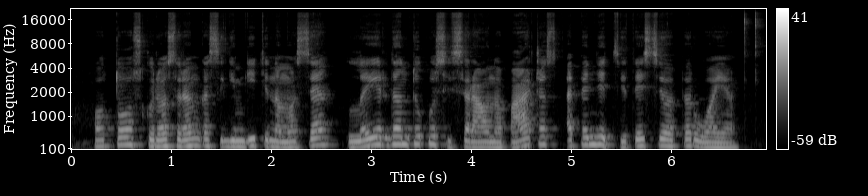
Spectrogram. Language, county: Lithuanian, Kaunas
